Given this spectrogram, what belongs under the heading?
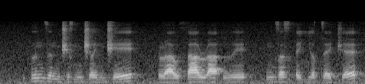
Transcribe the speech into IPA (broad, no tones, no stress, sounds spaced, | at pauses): ʔ ɯ n z ɯ n d͡ʒ ɯ z n d͡ʒ ʌ e̯ n d͡ʒ e | ɭ a o̯ θ a ɹ a ʔ ɯ e̯ | n z ʌ z ʔ ɛ ʎ ʌ t ɛ e̯ t͡ʃ ɛ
